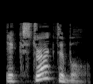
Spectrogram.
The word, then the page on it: extractable: British English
